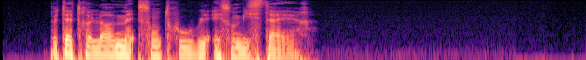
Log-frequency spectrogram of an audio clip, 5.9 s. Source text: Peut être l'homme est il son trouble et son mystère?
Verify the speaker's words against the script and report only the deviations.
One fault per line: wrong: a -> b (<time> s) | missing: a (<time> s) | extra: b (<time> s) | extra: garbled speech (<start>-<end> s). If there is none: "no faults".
missing: est il (1.3 s)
